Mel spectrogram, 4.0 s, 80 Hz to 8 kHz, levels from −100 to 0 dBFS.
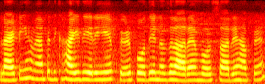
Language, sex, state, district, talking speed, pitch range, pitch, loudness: Hindi, female, Bihar, Purnia, 255 wpm, 225-255 Hz, 240 Hz, -19 LUFS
